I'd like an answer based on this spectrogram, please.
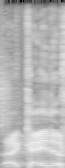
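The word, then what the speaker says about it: cadre: Um, cater deployment is catered.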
